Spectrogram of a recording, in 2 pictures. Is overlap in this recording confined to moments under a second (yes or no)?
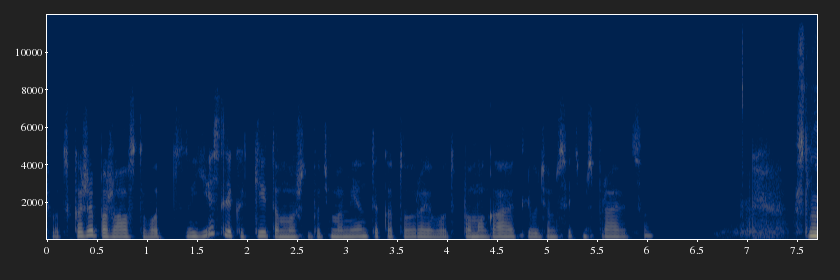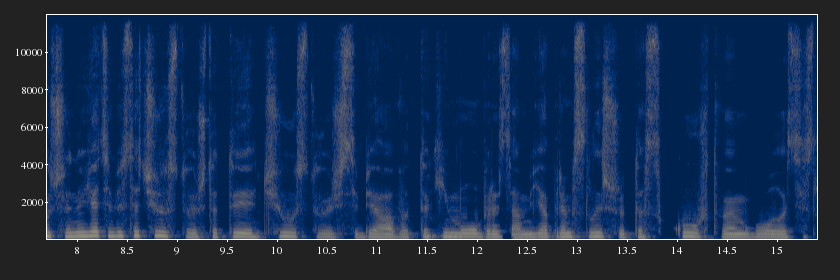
yes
